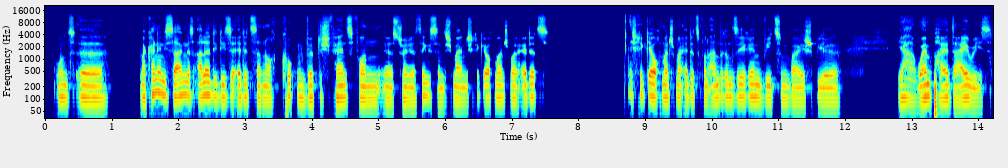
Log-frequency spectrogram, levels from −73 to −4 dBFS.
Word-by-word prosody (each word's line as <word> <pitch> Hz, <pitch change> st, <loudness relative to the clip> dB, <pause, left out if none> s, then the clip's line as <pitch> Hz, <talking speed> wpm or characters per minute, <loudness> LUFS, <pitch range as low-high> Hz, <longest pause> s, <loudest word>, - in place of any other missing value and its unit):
Und, 115 Hz, -1 st, -3 dB
äh, 105 Hz, -2 st, +3 dB, 0.5 s
man 115 Hz, -1 st, -1 dB
kann 140 Hz, -, +1 dB
ja 155 Hz, -, +3 dB
nicht 130 Hz, -4 st, +3 dB
sagen, 120 Hz, +3 st, +4 dB
dass 130 Hz, -, 0 dB
alle, 130 Hz, +3 st, +4 dB
die 115 Hz, -2 st, -5 dB
diese 115 Hz, +1 st, 0 dB
Edits 115 Hz, +1 st, 0 dB
dann 105 Hz, -1 st, -1 dB
auch 100 Hz, -2 st, -4 dB
gucken, 110 Hz, -3 st, -4 dB
wirklich 110 Hz, 0 st, 0 dB
Fans 110 Hz, -1 st, +1 dB
von, 105 Hz, -1 st, -1 dB
äh, 100 Hz, -2 st, -1 dB
Stranger 100 Hz, 0 st, -1 dB
Things 120 Hz, +4 st, -1 dB
sind. 95 Hz, 0 st, -4 dB
Ich -, -, -1 dB
meine, 100 Hz, -2 st, +1 dB
ich 95 Hz, -, -3 dB
kriege -, -, -5 dB
ja -, -, +5 dB
auch 110 Hz, -, -3 dB
manchmal 110 Hz, -1 st, -1 dB
Edits 115 Hz, +3 st, 0 dB, 1.2 s
Ich -, -, -2 dB
kriege 130 Hz, -1 st, 0 dB
ja -, -, +9 dB
auch 115 Hz, 0 st, +3 dB
manchmal 115 Hz, -1 st, 0 dB
Edits 110 Hz, +1 st, -2 dB
von 110 Hz, -, -3 dB
anderen 115 Hz, +2 st, -1 dB
Serien, 115 Hz, -1 st, -1 dB
wie 105 Hz, -1 st, -1 dB
zum 105 Hz, 0 st, -3 dB
Beispiel, 95 Hz, -1 st, +1 dB, 0.9 s
ja, 110 Hz, -2 st, -1 dB
Vampire 110 Hz, +1 st, +3 dB
Diaries. 100 Hz, -2 st, +1 dB
110 Hz, 190 wpm, -29 LUFS, 105-115 Hz, 1.2 s, ja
